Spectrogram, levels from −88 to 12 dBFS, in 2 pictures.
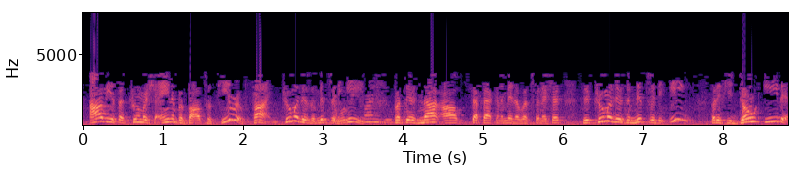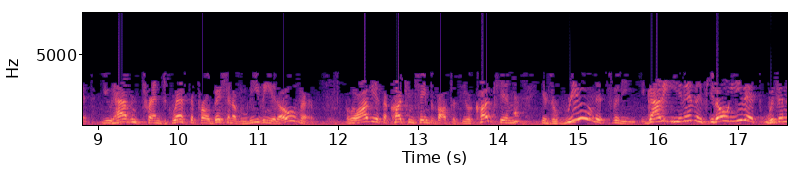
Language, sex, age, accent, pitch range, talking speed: English, male, 60-79, American, 170-230 Hz, 240 wpm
